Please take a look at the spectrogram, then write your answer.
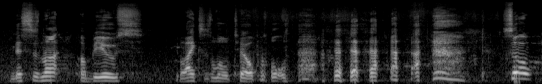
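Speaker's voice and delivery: ordinary delivery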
